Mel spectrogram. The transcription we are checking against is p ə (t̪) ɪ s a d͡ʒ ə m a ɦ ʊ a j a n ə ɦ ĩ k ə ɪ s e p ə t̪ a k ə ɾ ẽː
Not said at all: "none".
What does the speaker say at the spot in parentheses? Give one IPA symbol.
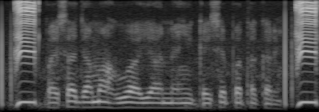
none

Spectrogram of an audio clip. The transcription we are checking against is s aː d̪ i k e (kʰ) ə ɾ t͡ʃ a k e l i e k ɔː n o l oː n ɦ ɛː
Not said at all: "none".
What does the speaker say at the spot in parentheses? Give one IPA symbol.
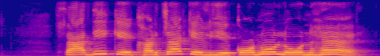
kʰ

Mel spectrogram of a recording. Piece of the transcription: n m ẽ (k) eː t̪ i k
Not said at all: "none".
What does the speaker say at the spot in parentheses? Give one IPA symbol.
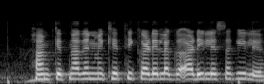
kʰ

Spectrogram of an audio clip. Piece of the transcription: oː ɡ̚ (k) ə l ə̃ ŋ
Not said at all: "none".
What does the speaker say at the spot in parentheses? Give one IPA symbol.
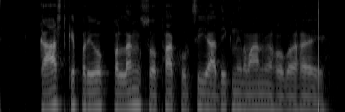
p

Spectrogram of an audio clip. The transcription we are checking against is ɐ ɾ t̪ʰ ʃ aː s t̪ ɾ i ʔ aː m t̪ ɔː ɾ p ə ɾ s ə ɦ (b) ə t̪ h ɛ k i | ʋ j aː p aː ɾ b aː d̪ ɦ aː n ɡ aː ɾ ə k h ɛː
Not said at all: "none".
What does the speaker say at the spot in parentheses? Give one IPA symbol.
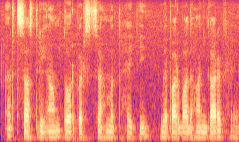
m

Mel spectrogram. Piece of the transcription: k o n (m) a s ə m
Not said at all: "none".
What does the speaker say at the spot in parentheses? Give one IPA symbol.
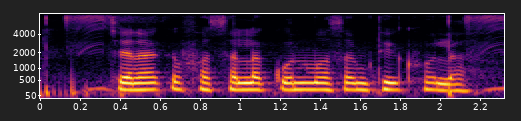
m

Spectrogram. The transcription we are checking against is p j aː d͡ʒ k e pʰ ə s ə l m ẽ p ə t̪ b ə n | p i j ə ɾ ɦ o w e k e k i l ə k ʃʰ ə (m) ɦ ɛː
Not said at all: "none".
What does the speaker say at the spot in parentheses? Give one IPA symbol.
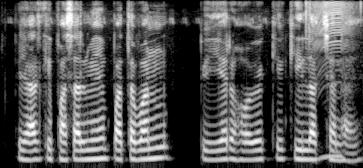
n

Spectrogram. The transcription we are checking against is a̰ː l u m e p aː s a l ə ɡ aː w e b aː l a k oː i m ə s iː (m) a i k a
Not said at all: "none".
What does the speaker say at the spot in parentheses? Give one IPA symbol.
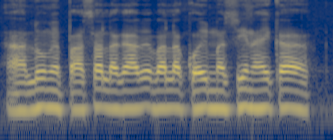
n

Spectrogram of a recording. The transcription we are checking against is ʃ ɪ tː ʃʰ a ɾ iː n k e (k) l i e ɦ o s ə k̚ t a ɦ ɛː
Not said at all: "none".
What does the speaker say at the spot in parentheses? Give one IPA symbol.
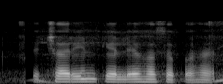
none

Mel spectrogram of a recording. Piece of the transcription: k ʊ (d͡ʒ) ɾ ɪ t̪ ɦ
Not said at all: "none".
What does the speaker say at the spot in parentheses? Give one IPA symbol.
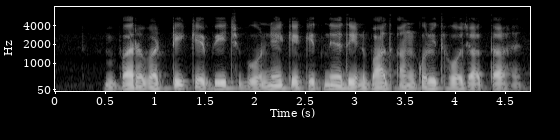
none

